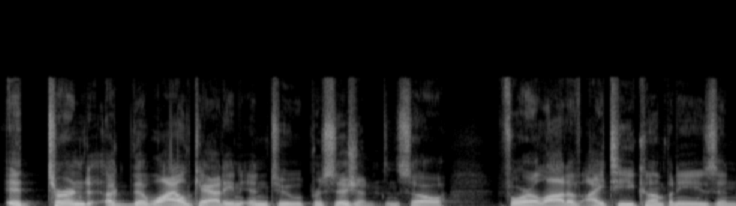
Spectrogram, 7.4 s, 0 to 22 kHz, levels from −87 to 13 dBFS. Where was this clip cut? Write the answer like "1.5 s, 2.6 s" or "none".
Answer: 3.8 s, 5.8 s

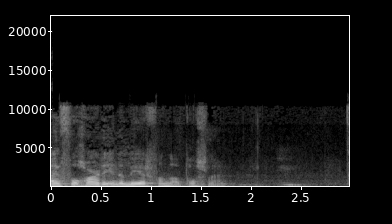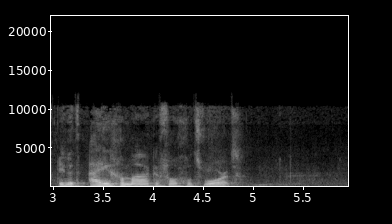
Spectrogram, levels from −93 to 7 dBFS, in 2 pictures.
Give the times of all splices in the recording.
none

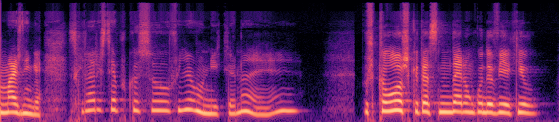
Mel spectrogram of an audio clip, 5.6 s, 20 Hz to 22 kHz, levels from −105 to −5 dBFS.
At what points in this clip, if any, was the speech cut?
3.5 s

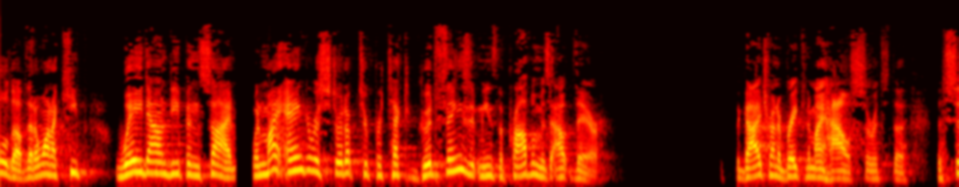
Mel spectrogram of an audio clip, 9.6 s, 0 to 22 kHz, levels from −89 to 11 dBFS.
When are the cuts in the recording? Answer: 2.3 s

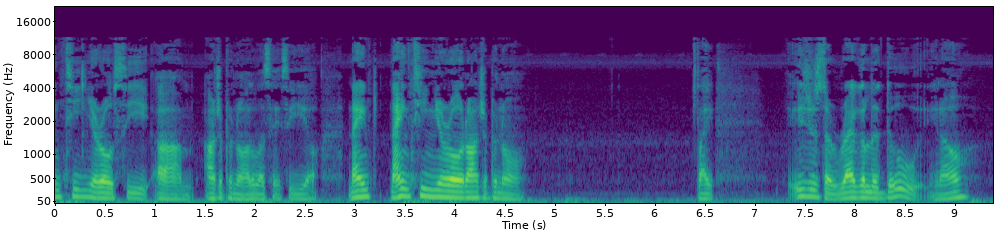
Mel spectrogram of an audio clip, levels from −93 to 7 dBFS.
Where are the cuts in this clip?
6.4 s

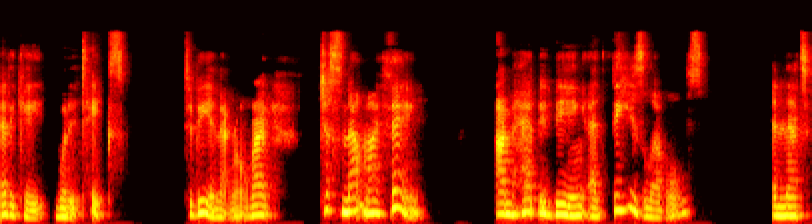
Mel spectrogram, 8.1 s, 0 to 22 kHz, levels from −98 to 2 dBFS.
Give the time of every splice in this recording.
3.0 s

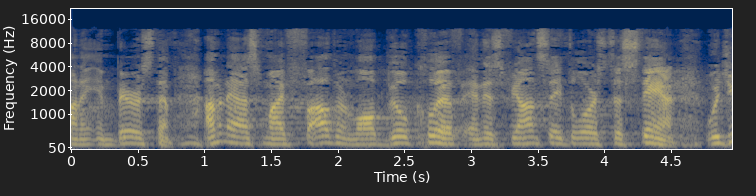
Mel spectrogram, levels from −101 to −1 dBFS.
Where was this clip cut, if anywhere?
none

